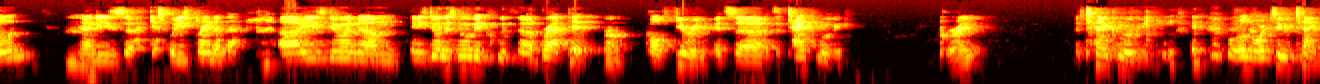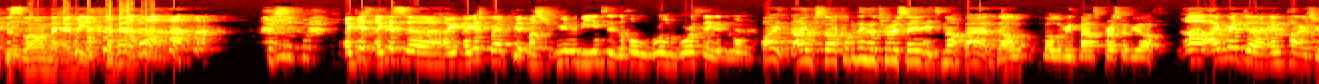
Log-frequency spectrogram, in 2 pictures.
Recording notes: Apologies in advance or the sound quality on this week''s show. The fancy expensive mic that I bought WAS plugged in and functioning correctly however SOMEONE (I wonder who) forgot too switch audacity over from internal to external mic.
